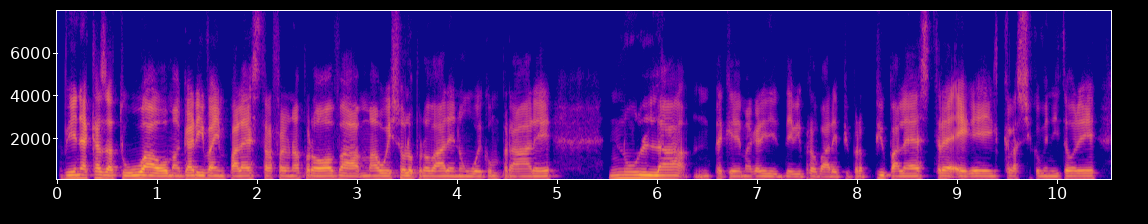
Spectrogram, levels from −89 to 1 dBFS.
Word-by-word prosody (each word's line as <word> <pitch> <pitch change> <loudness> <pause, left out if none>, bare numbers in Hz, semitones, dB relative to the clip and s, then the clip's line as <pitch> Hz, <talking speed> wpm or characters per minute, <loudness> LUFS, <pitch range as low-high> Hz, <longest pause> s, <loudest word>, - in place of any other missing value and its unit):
viene 145 +2 +3
a 145 - +4
casa 145 -3 +2
tua, 135 0 +4
o 125 0 +6
magari 130 +2 +2
vai 125 -1 +3
in 125 0 -4
palestra, 125 +1 0
fai 125 0 -2
una 125 0 -3
prova, 125 -1 +2
ma 125 +1 -2
vuoi 125 0 +1
solo 130 0 0
provare, 120 0 -1
e - - -3
non 120 0 -4
vuoi 115 0 -2
comprare 120 -1 -3 0.5
nulla, 140 +2 +2
mhmm, 235 +1 -10
perché, 120 - -5
magari, 120 -1 -4
devi 115 -1 -5
provare 110 -1 -4
più - - -16
pro - - -6
più 135 -1 -3
palestre, 120 +1 0
ehm, 120 0 +3
e 120 0 +2
il 120 0 -5
classico 120 0 -7
venditore 125 +1 -2
125 Hz, 200 wpm, -27 LUFS, 120-130 Hz, 0.5 s, o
